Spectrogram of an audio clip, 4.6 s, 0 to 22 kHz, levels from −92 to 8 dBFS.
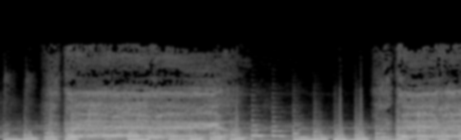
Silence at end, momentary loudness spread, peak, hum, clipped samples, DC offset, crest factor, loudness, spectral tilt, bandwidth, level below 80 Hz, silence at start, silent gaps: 0 s; 6 LU; -12 dBFS; none; under 0.1%; under 0.1%; 14 dB; -25 LUFS; -4.5 dB/octave; 15.5 kHz; -38 dBFS; 0 s; none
